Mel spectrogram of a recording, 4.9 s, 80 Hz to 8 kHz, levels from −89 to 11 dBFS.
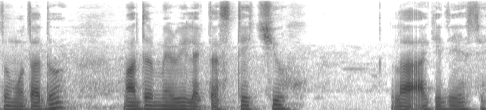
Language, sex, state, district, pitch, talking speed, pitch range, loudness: Nagamese, male, Nagaland, Kohima, 100 Hz, 125 wpm, 95-105 Hz, -21 LUFS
